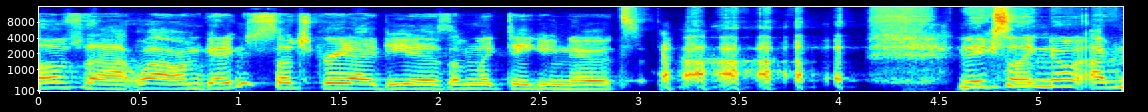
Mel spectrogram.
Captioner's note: laughs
